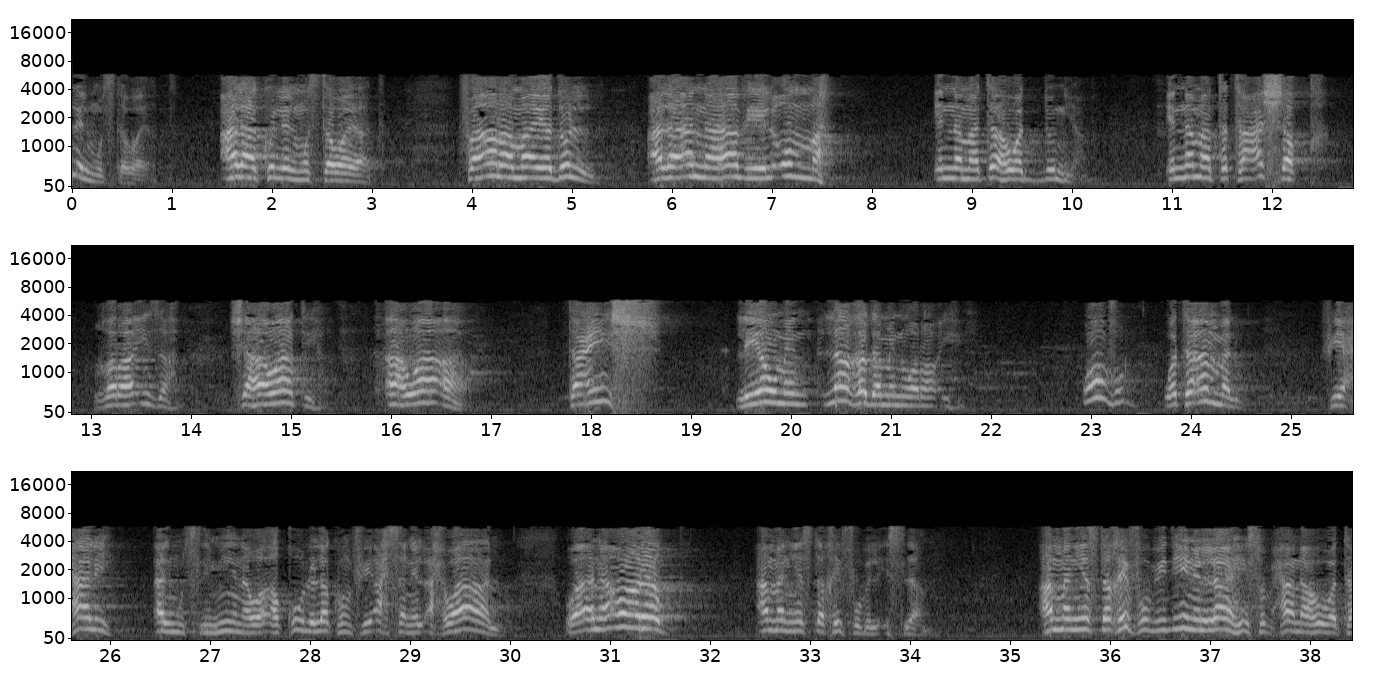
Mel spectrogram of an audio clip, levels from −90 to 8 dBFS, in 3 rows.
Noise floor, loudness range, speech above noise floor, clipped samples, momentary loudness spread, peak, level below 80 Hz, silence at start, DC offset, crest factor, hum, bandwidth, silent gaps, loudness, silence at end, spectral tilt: -58 dBFS; 5 LU; 33 dB; under 0.1%; 17 LU; -10 dBFS; -66 dBFS; 0 s; under 0.1%; 16 dB; none; 6 kHz; none; -25 LUFS; 0 s; -4 dB/octave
